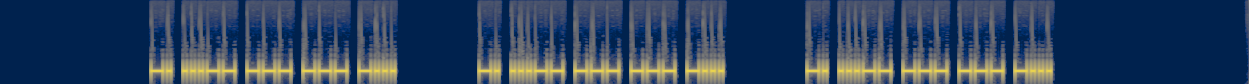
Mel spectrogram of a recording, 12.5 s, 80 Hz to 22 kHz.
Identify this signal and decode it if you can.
Morse code, heard as a keyed tone, about 30 wpm, 700 Hz. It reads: N3OOB N3OOB N3OOB
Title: USA Call Signs - 5 Characters - Repeated 3x - 30wpm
